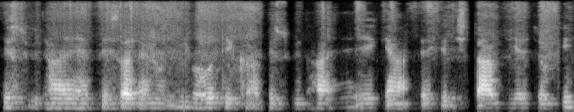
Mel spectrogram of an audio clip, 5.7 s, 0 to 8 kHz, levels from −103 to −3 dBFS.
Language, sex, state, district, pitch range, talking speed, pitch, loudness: Hindi, male, Bihar, Araria, 120-125 Hz, 165 wpm, 120 Hz, -23 LUFS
